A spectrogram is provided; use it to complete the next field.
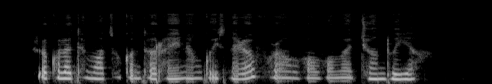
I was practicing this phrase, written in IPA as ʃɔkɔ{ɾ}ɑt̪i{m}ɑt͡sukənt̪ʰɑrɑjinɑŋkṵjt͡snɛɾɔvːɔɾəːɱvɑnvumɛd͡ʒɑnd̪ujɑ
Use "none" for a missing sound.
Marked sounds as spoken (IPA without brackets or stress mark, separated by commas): l, m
